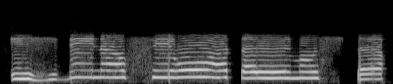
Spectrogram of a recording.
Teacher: नीम हो गया साकिन, तो आपके लिप्स बंद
